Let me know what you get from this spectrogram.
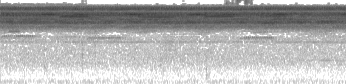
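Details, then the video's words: Nighttime insect chorus in the forests of the Osa Peninsula, Costa Rica, near Corcovado National Park; continuous high shrill buzzing with fine trills, and one brief burst of sharp high pulses midway. "Midnight Insect Chorus"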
